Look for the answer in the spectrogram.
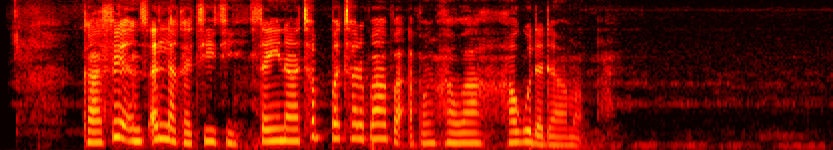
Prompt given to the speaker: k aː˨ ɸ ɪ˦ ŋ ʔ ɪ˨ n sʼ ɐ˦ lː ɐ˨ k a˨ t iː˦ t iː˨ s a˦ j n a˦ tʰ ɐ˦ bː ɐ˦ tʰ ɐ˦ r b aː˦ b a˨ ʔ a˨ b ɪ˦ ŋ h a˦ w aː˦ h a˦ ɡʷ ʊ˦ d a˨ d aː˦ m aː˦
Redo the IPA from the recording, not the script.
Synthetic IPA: k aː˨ ɸ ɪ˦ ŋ ʔ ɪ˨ n sʼ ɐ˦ lː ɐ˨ k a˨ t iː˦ t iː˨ s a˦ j n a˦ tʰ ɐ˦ bː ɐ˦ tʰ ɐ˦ r b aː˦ b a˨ ʔ a˨ b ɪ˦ ŋ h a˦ w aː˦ h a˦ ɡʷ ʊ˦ d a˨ d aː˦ m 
